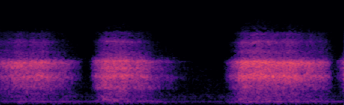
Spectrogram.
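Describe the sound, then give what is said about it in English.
A person breathes heavily through the mouth during a medical examination, taking three long, loud, hissing breaths with short pauses between them and starting a fourth. “Breathe through your mouth.”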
